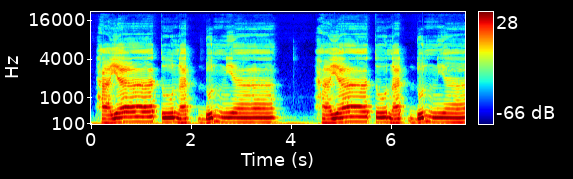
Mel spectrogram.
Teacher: kita masukkan secara sempurna kepada da kita baca · Oke, kita tidak baca hayatunal dunya. Lam tidak kita baca lagi. Tapi bunyi na ini terus masuk ke dah. Kita masukkan secara sempurna kepada dah. Kita baca hayatunad dunya. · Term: idgham Kamil, idgham kamil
